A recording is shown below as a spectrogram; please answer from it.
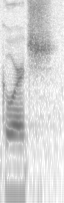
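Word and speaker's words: GOARCH: OSS in platforms with using the goose and Gorge command-line rx which if you're a gopher con that's the official pronunciation of the builds command line flags according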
